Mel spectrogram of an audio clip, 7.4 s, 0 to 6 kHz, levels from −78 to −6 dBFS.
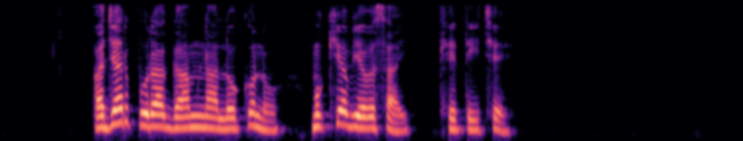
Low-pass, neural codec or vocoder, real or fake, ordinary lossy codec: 5.4 kHz; none; real; none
